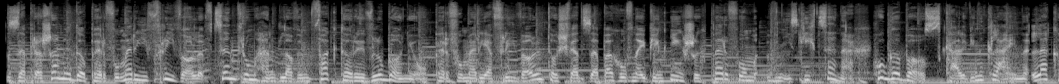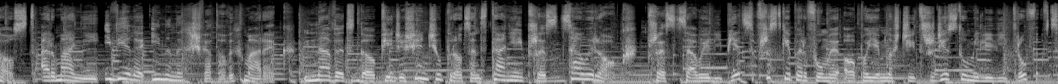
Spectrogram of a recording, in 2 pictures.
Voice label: pl commercial

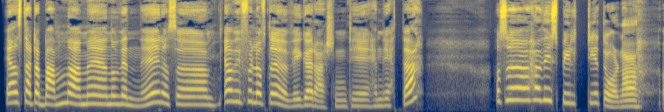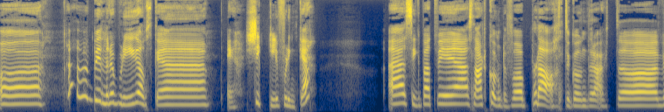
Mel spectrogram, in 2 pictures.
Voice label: dub girl, norwegian female

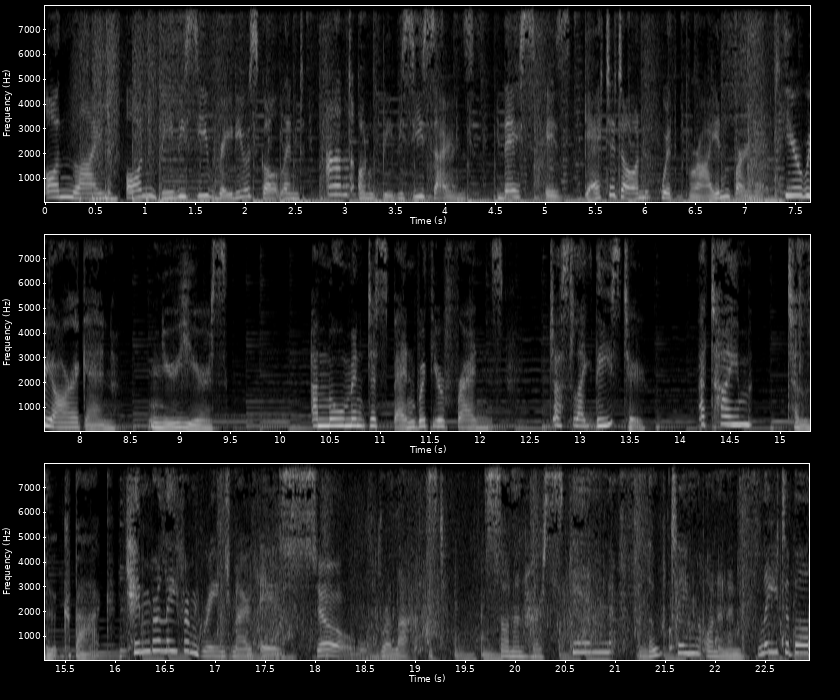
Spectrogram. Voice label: gb scottish commercials

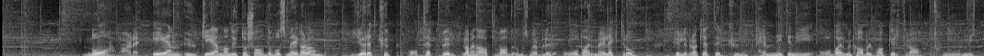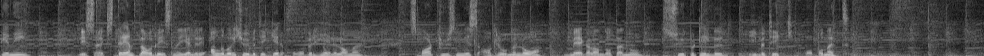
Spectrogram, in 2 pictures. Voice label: no hard sell

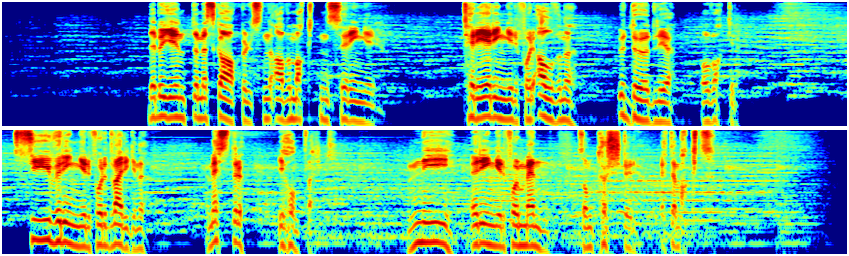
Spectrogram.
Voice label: no movie trailer

